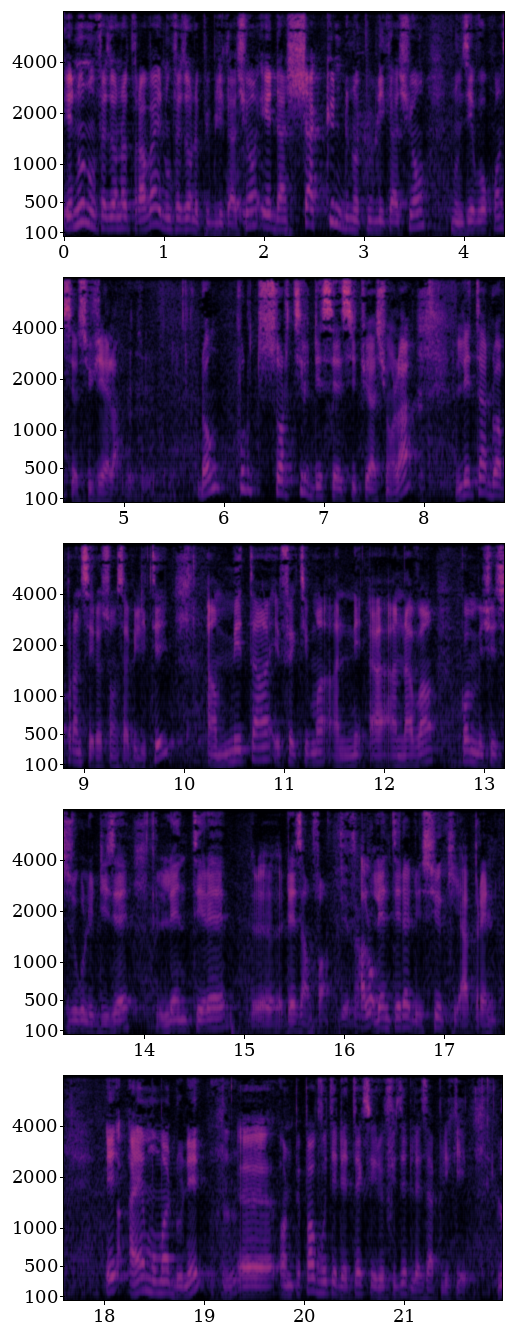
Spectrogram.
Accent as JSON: {"language": "French", "country": "Mali", "said": "Nous sommes tous des Maliens."}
